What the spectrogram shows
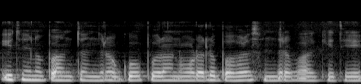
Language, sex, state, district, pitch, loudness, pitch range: Kannada, female, Karnataka, Belgaum, 190 Hz, -18 LUFS, 185-195 Hz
